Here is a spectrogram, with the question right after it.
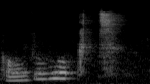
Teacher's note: bởi vì âm cuối của nó là một âm vô thanh, để tay vào hàm cổ, không có rung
